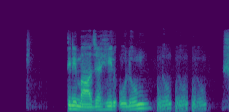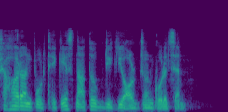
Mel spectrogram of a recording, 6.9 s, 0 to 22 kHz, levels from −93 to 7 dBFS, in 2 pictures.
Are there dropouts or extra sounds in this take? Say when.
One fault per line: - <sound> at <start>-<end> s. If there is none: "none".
- laugh at 2.4-3.1 s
